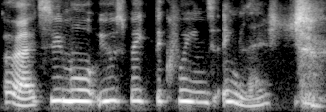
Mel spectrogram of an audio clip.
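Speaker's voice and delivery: high, drawn-out fake British accent; mock Queen's English. Shown as a demonstration. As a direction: do a bad, hammed-up posh British. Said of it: "I know I'm doing it bad".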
